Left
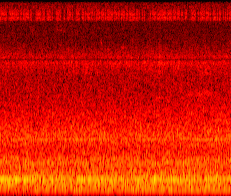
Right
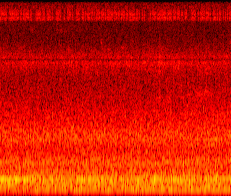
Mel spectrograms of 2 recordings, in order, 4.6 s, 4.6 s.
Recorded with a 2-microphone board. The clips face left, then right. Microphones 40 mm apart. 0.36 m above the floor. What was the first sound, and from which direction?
Only background noise.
